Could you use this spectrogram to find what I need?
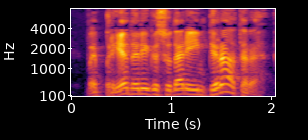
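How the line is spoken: Barked. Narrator (Russian): рявкнул он

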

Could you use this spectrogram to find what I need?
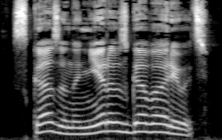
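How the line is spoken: Grumbling. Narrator (Russian): проворчал гребец

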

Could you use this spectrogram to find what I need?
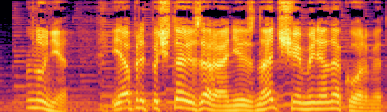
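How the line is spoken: Exclaiming, then laughing. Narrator (Russian): вскричала тетя Роза и засмеялась

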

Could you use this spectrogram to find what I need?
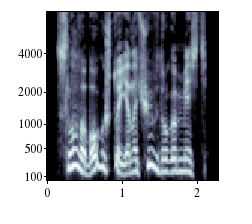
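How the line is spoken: Exclamation. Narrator (Russian): воскликнула миссис Николетис

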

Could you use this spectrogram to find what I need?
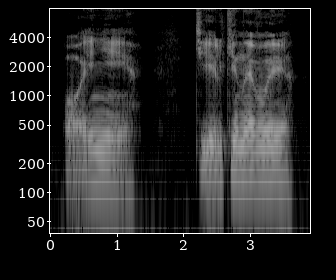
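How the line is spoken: Groaning. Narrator (Ukrainian): простогнав Гаррі

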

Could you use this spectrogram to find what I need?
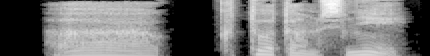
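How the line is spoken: Whisper. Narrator (Russian): прошептал я

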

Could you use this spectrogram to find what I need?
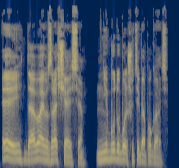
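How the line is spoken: Gentle, affectionate. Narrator (Russian): И ласково сказал принцессе

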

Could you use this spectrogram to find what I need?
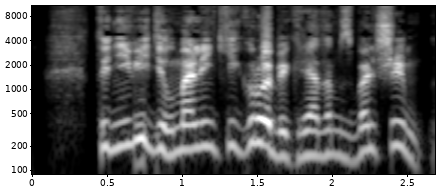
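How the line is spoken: Shout. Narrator (Russian): закричала Дафна

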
